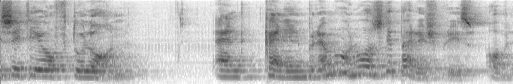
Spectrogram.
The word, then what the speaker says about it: Brémond: Brémond, it's a French surname, Brémond, B-R-E, accent aigu, M-O-N-D, Brémond. As you know, in French, we don't pronounce the last letter.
